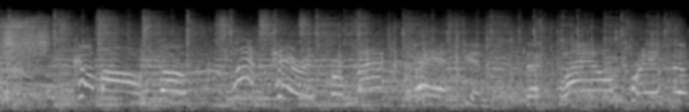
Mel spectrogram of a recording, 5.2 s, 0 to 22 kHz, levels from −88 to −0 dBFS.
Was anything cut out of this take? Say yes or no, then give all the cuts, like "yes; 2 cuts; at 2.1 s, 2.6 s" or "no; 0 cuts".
no; 0 cuts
